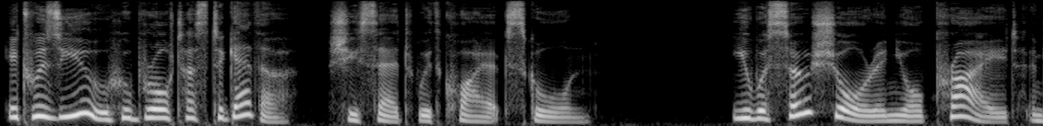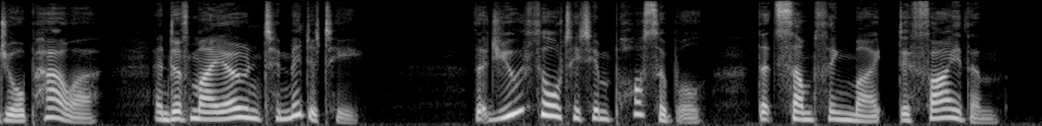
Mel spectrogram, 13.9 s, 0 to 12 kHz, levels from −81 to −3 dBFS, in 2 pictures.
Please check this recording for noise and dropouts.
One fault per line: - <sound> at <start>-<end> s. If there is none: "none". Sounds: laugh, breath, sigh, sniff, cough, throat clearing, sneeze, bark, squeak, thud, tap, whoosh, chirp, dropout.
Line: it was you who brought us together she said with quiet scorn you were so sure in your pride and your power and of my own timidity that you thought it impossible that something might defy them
none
